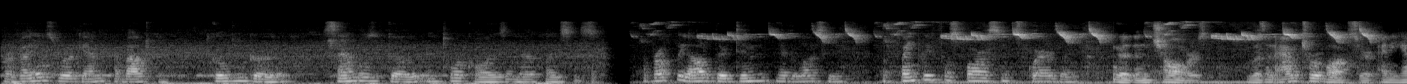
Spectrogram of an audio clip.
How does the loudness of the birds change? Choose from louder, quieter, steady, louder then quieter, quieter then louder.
louder.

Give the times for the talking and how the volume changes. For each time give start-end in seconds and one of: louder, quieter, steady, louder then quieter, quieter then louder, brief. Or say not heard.
0.0-14.0 steady.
